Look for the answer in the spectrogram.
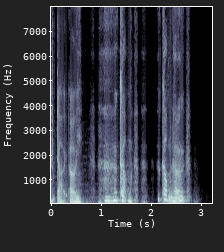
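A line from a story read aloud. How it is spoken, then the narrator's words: Stammering anguished cry. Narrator (Vietnamese): Bà miệng lắp bắp mà kêu lên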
